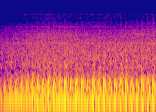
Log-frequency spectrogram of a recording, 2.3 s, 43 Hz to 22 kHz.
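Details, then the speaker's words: 2007 Suzuki KingQuad 700/750 ATV that died and wouldn't restart, after replacing old spark plug: steady, even thump at idle with quick regular beat and no skips; single idling cleanly, fault was the plug. "all right well we're going to let it we're going to let it idle for a minute that's old shitty spark"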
